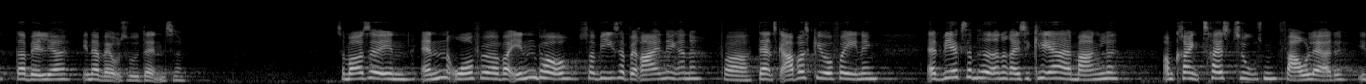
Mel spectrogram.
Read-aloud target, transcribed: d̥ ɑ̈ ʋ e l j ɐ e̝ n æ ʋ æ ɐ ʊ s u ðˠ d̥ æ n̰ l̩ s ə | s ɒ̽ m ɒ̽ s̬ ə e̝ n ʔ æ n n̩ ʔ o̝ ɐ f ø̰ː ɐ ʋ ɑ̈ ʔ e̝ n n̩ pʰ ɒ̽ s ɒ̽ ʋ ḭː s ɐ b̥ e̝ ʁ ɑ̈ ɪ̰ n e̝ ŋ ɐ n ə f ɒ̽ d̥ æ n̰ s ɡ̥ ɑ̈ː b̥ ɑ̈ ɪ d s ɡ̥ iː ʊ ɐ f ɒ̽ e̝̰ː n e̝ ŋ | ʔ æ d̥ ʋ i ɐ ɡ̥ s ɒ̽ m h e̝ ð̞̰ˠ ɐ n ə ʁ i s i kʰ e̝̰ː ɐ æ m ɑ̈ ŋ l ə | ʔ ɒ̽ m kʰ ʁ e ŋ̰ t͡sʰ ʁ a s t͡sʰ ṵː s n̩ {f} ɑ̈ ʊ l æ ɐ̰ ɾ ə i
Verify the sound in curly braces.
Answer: correct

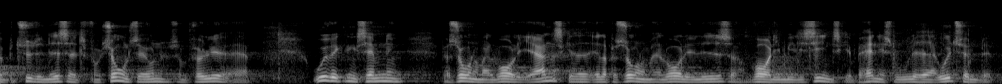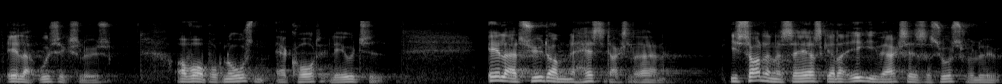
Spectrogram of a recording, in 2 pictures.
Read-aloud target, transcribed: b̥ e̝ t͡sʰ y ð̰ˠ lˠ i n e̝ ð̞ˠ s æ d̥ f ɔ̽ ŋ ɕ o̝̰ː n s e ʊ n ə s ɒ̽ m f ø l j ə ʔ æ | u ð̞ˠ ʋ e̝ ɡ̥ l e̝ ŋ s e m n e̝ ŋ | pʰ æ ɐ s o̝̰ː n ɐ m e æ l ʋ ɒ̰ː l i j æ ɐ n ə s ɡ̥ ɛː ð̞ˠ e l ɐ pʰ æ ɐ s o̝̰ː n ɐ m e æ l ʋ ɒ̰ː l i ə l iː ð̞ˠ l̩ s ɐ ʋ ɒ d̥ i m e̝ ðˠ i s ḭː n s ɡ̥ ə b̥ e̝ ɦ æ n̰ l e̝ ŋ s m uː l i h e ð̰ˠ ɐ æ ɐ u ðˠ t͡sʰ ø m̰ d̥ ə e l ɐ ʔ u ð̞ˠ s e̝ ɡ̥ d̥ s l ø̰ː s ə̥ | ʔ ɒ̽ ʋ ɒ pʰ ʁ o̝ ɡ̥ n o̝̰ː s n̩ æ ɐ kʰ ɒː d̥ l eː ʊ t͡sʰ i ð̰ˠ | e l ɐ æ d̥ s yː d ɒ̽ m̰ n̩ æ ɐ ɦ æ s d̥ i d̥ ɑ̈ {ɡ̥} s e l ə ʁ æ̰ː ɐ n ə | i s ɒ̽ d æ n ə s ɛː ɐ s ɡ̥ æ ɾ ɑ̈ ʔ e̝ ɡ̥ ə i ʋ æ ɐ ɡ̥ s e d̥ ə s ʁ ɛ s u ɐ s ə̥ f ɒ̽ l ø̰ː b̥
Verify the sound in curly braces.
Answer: correct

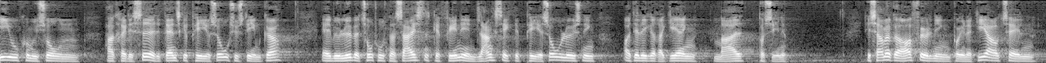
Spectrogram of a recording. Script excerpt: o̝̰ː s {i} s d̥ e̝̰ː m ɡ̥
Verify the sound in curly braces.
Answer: incorrect: y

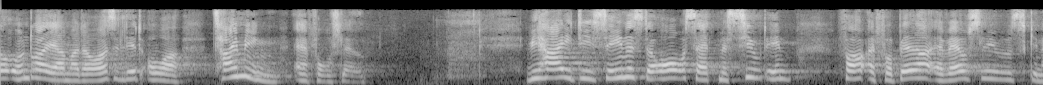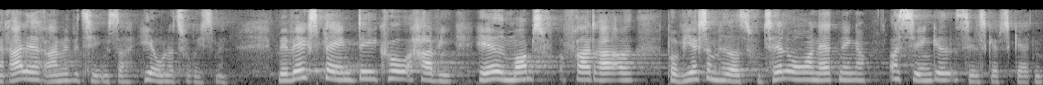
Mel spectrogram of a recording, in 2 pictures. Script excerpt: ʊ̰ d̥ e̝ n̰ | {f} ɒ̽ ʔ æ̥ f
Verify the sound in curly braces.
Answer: correct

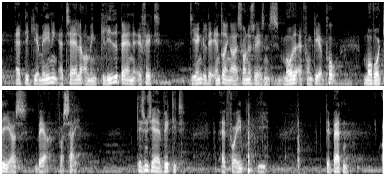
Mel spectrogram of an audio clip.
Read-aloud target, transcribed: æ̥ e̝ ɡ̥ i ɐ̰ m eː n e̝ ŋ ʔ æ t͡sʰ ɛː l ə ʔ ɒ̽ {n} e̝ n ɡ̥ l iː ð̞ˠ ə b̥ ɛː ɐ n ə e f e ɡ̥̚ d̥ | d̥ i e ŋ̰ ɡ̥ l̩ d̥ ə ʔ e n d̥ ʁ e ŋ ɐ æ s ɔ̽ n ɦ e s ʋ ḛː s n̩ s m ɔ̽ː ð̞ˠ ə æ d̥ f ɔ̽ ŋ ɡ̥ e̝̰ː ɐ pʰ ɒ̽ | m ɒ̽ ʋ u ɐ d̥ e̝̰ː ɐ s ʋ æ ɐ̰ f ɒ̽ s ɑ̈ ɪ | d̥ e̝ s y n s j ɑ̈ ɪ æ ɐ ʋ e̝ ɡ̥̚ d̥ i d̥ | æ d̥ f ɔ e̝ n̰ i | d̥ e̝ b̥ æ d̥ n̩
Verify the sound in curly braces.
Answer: incorrect: m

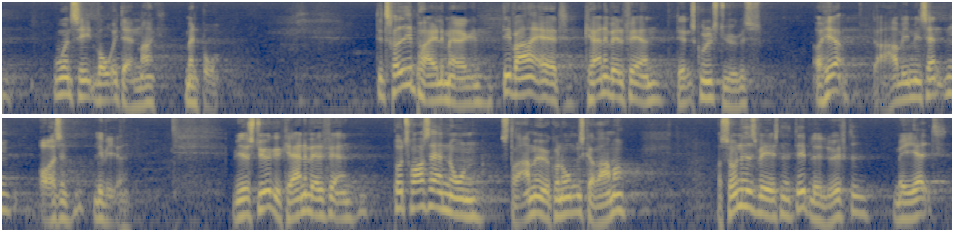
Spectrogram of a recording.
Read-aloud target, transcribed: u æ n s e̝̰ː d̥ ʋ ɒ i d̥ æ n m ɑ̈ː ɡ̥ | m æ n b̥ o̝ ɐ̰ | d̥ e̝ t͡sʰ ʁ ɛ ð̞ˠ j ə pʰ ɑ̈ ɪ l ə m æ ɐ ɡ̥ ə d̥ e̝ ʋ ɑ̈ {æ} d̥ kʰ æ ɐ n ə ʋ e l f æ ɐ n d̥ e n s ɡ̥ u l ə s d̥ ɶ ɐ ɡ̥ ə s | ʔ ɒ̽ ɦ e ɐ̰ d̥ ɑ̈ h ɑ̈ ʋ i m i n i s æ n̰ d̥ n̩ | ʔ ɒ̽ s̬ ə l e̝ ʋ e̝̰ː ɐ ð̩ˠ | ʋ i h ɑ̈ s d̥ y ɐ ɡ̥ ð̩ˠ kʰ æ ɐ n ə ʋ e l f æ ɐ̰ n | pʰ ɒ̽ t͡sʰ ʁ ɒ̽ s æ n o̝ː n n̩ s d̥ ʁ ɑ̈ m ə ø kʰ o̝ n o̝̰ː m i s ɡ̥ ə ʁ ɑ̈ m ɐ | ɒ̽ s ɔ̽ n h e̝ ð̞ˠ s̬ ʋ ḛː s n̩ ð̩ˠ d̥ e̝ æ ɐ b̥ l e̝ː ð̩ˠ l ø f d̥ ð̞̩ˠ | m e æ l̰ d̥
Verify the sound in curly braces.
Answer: correct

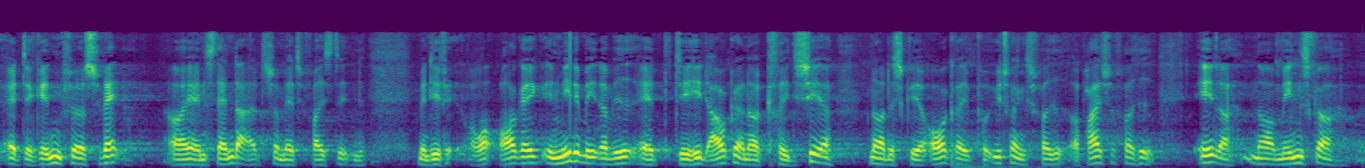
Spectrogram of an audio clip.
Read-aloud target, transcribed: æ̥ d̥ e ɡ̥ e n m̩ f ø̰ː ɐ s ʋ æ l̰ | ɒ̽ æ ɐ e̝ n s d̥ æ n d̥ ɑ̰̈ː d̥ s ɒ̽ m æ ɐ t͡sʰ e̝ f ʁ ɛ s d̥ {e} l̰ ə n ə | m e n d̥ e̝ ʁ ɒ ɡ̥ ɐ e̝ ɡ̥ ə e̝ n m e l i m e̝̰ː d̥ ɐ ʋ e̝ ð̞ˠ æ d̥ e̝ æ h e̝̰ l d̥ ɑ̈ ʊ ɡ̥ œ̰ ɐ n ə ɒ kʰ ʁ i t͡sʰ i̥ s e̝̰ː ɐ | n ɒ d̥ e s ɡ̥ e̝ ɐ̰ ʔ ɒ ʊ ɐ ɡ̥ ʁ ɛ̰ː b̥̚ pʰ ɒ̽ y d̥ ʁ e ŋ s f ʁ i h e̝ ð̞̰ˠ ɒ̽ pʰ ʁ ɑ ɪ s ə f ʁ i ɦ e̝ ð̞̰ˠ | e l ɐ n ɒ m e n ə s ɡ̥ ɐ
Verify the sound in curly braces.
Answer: correct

